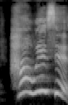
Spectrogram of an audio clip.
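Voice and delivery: happiest, cheeriest, very high, acted-out voice. Retelling what they said to the people at a table; retelling in happiest voice. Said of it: "in my like happiest of voices".

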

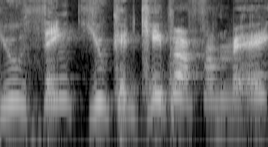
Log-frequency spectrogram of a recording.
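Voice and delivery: very high, very loud, rough belted delivery. Trying an impression after wanting to do one: Wilson Fisk impression. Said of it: "an impression of Wilson Fisk".

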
